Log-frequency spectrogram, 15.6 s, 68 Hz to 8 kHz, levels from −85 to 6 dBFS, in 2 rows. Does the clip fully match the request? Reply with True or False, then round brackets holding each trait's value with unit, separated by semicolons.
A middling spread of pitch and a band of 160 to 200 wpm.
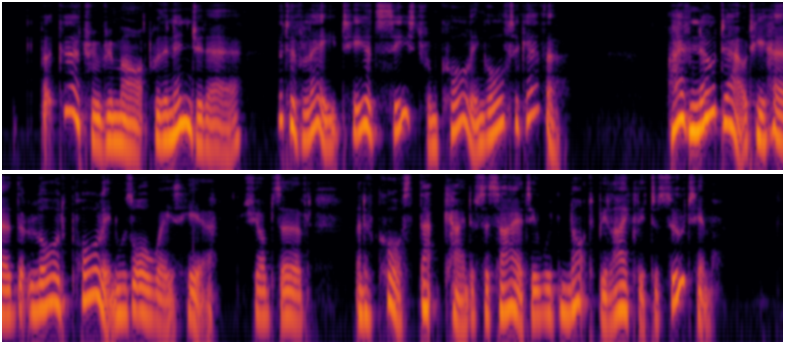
False (8.0 semitones; 175 wpm)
